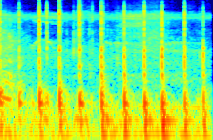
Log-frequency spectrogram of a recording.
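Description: A quick run of light plastic taps and clicks, about five a second, as a plastic squeeze bottle of slime mix is worked and emptied into a plastic cup.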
